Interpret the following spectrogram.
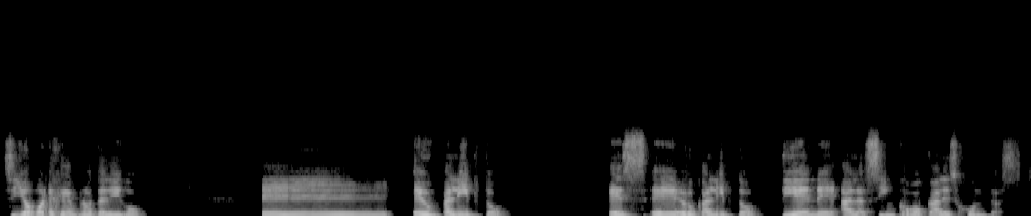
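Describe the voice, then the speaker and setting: Man, teacher, Peruvian Spanish accent, animated intonation, repetitive, asks questions, praises answers. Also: medium pitch, slow. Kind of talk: online class lecture.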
